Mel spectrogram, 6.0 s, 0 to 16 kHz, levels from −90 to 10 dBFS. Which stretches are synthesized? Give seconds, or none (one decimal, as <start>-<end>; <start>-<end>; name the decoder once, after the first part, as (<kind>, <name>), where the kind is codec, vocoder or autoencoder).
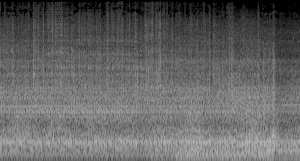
4.6-5.2 (codec, SNAC)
